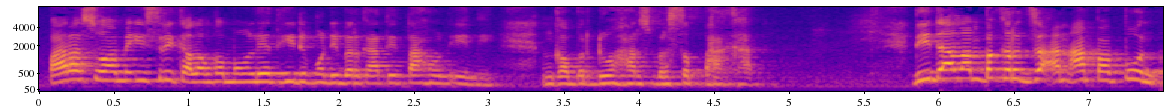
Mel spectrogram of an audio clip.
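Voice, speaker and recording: Woman pastor with a high voice, preaching at a church service, lively storyteller with a humorous touch. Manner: lively personal storytelling with humor, addressing the congregation directly. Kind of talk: sermon. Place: church service before a congregation.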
